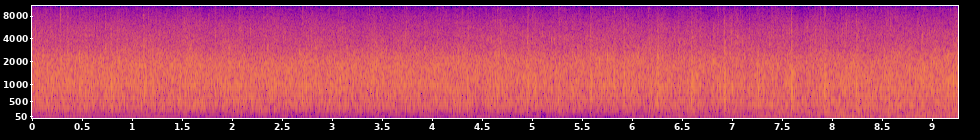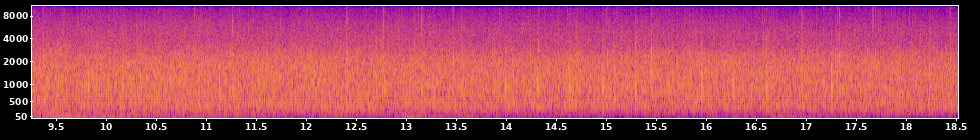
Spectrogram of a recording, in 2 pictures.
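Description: Long, steady applause from a large audience of lawmakers filling the chamber, with a few sharper single claps standing out about six to ten seconds in.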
